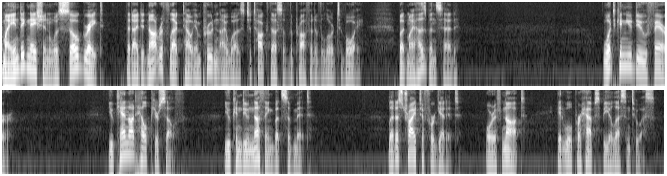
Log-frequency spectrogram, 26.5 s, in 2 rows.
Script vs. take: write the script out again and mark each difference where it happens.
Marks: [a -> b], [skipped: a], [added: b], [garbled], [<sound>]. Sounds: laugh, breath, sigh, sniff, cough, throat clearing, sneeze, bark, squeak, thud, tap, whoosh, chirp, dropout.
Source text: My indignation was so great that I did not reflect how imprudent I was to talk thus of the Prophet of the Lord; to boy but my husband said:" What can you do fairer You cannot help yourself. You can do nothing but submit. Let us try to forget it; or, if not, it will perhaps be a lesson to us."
My indignation was so great that I did not reflect how imprudent I was to talk thus of the Prophet of the Lord; to boy but my husband said:" What can you do fairer You cannot help yourself. You can do nothing but submit. Let us try to forget it; or, if not, it will perhaps be a lesson to us."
